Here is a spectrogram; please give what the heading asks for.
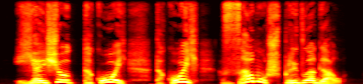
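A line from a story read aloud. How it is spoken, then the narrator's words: Exclamation with nervous laugh. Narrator (Russian): воскликнул Анро, выдавливая нервный смешок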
